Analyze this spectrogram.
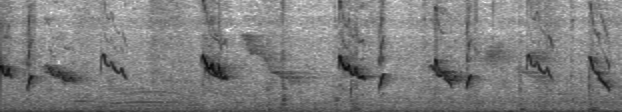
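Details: Wild-style colony calling of lemon-bellied white-eyes, used to lure birds: thin, piercing descending chirps repeat roughly once a second in uneven pairs and triplets over a quiet humming background.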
